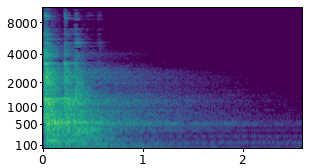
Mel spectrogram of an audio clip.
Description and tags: Tank of fuel oil, recorded in a castle basement in the north of france by PCM D100 Sony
